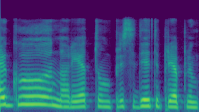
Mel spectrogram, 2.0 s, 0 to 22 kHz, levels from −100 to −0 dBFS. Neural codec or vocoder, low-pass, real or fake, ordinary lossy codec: codec, 24 kHz, 3.1 kbps, DualCodec; 10.8 kHz; fake; Opus, 64 kbps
